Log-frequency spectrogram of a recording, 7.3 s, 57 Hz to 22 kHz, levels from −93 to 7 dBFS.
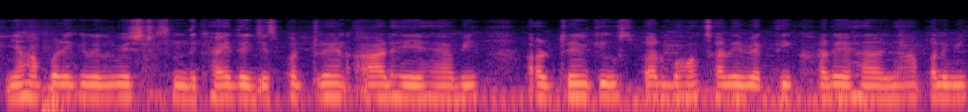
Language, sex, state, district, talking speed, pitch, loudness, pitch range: Maithili, male, Bihar, Supaul, 225 wpm, 125 Hz, -24 LUFS, 120-130 Hz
